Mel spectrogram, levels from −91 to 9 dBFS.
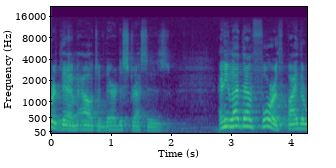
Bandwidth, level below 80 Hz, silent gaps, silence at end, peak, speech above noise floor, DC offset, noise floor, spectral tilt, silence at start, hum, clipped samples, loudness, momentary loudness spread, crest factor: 15 kHz; -62 dBFS; none; 0 s; -6 dBFS; 32 dB; under 0.1%; -54 dBFS; -5 dB/octave; 0 s; none; under 0.1%; -23 LUFS; 16 LU; 18 dB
